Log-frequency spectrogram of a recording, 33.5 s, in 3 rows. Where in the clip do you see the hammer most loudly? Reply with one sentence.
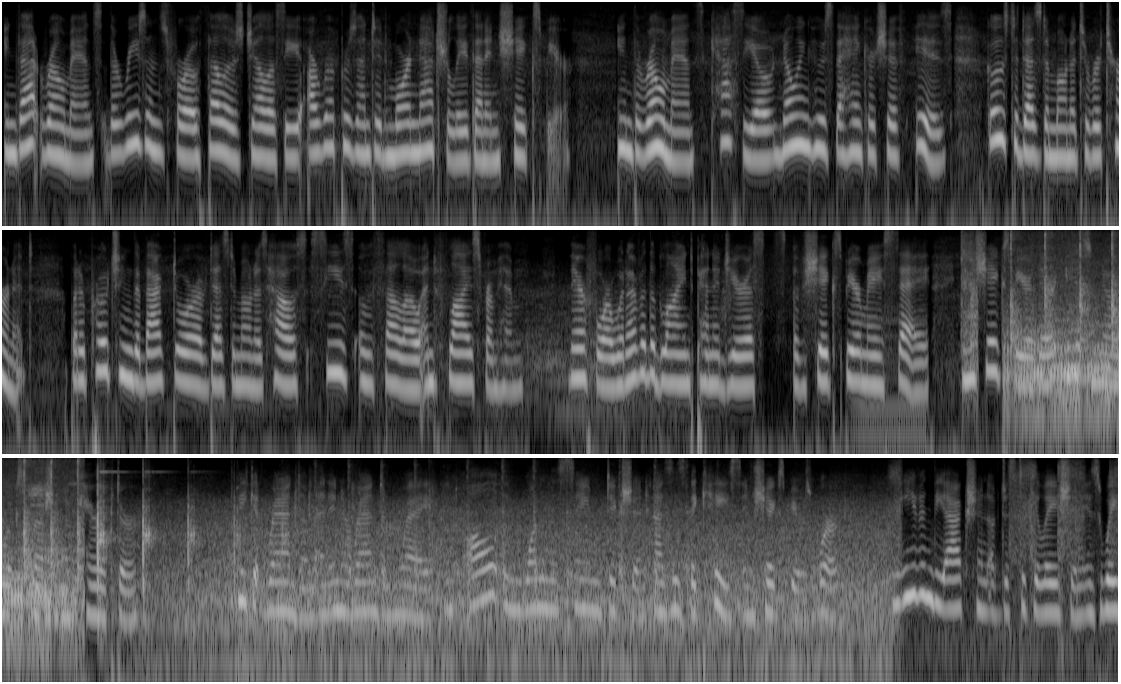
The loudest moment of the hammer is at 23 seconds.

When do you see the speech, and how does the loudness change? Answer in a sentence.
You can hear the speech from 0.0 to 23.9 s, at a steady volume; and from 24.6 to 33.4 s, at a steady volume.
